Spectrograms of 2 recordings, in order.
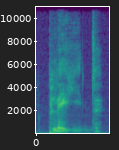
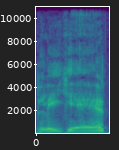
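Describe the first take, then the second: First: The ending is only a plain 'd' sound. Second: The ending is an extra 'ed' syllable. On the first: The speaker calls it right. "sino solo como una d" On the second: The speaker calls it wrong. "esa ed no suena como played"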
